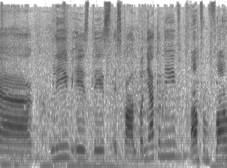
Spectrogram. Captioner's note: speaks in foreign language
